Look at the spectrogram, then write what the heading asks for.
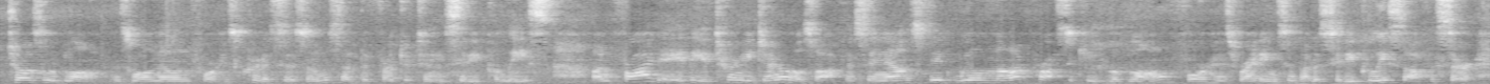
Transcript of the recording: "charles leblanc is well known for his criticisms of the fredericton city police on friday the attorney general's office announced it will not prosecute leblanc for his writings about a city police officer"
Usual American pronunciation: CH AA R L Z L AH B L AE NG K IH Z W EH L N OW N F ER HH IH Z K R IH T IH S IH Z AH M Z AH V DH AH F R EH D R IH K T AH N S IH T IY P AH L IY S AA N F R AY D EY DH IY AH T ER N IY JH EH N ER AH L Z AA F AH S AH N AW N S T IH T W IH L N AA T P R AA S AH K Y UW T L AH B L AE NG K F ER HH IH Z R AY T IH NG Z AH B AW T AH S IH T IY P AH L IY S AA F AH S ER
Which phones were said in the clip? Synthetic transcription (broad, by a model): CH AA R L Z L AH B L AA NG IH Z W EH L N OW N F ER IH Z K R IH T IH S IH Z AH M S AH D DH AH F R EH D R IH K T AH N S IH T IY P AH L IY S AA N F R AY D EY DH IY AH T ER N IY JH EH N ER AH L Z AA F AH S AH N AW N S T IH T W IH L N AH T P R AA S AH K Y UW T L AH B L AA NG F ER IH Z R AY T IH NG Z AH B AW T AH S IH T IY P AH L IY S AA F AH S ER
